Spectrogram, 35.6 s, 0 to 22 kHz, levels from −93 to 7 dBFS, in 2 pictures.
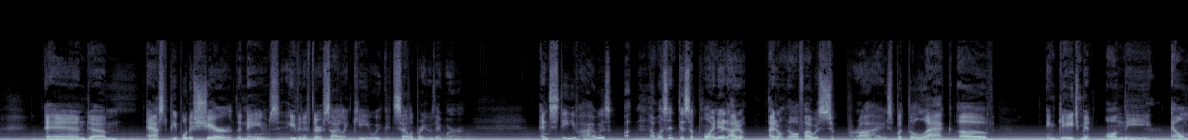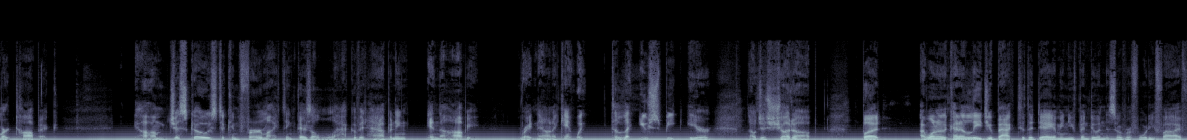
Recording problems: electrical hum; noticeable; throughout; 50 Hz, 15 dB below the speech

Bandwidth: 15.5 kHz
